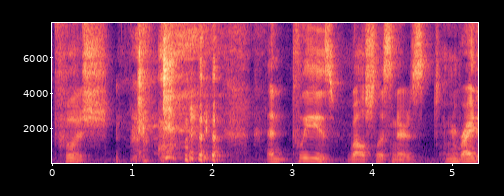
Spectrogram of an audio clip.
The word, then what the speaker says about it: Pwyll: which is spelled Pwyll, which is a Welsh name, which I believe is pronounced Pwsh.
